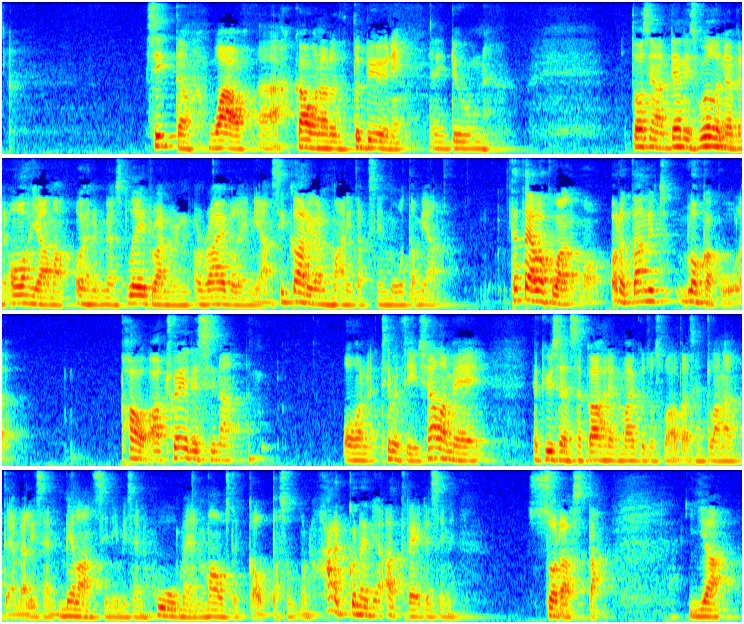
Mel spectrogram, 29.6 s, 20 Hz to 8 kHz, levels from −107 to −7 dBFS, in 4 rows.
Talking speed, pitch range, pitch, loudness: 95 wpm, 130-160 Hz, 140 Hz, -25 LUFS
